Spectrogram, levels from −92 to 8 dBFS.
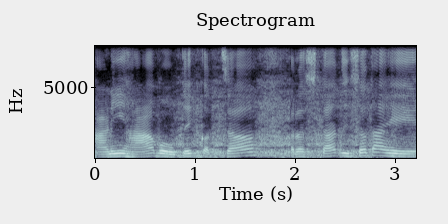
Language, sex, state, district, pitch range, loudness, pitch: Marathi, female, Maharashtra, Solapur, 170-195 Hz, -15 LUFS, 185 Hz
